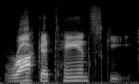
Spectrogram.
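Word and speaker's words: Rockatansky: Whoa, have I been pronouncing this fictional character's name wrong? Rankintowski? – Rakitansky. – Jesus, Rakitansky. I am.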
